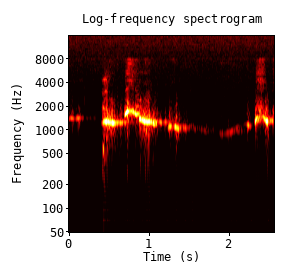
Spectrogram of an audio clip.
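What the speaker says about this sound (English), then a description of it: "It's the Peter Pan whistle" A person whistles the Peter Pan whistle, a clear wavering tune that slides up and down, close and moderately loud, with a pause before resuming at the end.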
